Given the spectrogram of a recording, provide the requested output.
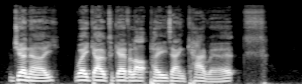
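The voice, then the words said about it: Attempted accent drifting into London. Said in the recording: “You sound like you're doing my impression there. That went, you went London.”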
